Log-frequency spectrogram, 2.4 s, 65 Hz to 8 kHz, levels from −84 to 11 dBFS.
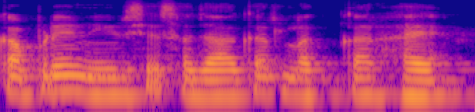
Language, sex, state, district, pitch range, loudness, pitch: Hindi, male, Telangana, Hyderabad, 130-145 Hz, -20 LUFS, 135 Hz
